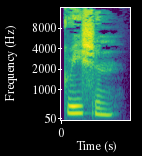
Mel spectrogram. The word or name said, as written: grecian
